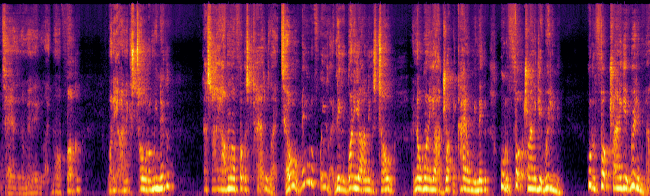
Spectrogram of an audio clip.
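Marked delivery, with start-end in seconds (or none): 1.0-5.6 loud, high furious yelling; raised-voice rage, higher and louder; angry accusation. Retold or imitated. Unc confronting Taz angrily. 5.6-6.4 indignant disbelief. Retold or imitated. Taz denies accusation. 6.4-12.9 loud, high furious yelling; raised-voice rage, higher and louder; angry accusation. Retold or imitated. Unc confronting Taz angrily.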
